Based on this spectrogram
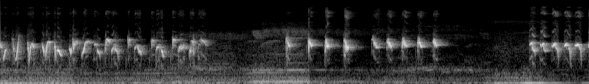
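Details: Young sooty-headed bulbul in training, learning its rolling song: rapid bursts of bubbling, slurred notes around the mid-high range, delivered in quick runs of about eight to ten notes with brief pauses between bursts.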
